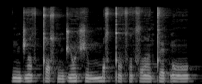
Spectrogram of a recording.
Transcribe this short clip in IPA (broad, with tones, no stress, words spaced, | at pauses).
nd͡ʒã˦sˤtɔ˨sˤ nd͡ʒɔ̃˦ ʃe˧mːo˦sˤ tˤẽ˨sˤẽ˧sˤ jɛ̃˧tɛ˧ ɠɔ̃ː˦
